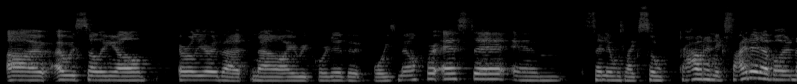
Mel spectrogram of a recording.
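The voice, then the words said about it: Strong Mexican accent. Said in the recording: “I have a very, very Mexican accent”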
